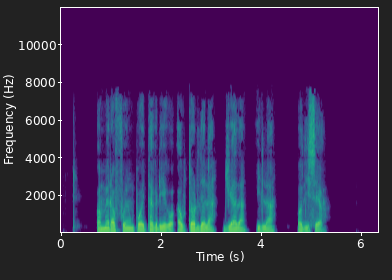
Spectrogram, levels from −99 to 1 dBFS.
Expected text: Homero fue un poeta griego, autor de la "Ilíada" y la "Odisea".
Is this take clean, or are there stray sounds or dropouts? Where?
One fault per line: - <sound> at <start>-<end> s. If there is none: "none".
none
